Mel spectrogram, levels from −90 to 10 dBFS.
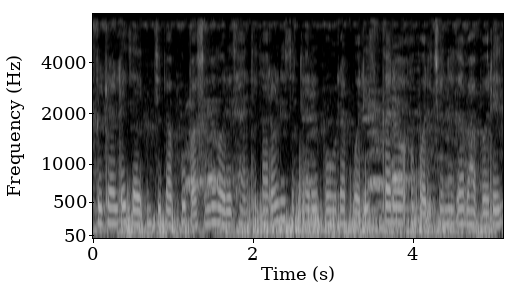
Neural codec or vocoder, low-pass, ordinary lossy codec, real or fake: none; 7.2 kHz; none; real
